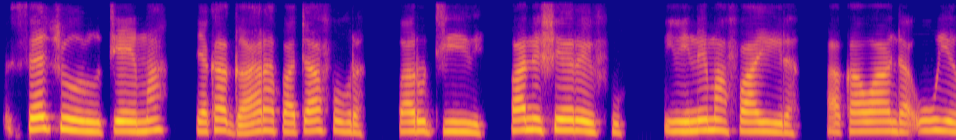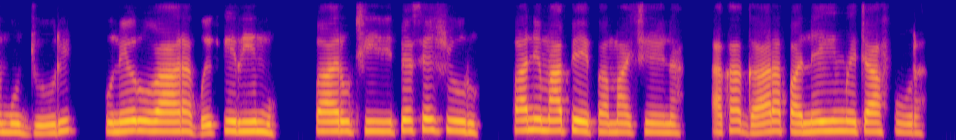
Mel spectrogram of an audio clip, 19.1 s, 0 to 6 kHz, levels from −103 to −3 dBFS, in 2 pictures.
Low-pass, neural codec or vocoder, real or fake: 5.4 kHz; autoencoder, 48 kHz, 32 numbers a frame, DAC-VAE, trained on Japanese speech; fake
